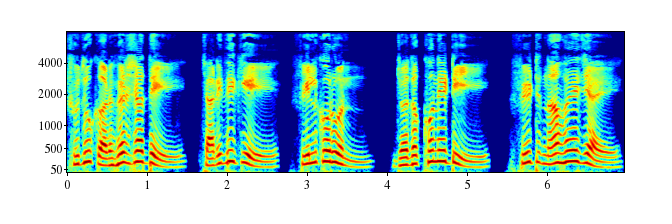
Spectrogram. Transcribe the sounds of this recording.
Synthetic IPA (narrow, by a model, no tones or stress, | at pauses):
ʃud̪ʱukəɽbʱeɾʃat̪ʰe | t͡ʃaɽid̪ike | fʰilkoɾun | d͡ʒɔt̪ɔkʰːoneʈi | fʰiʈnaɦojed͡ʒae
